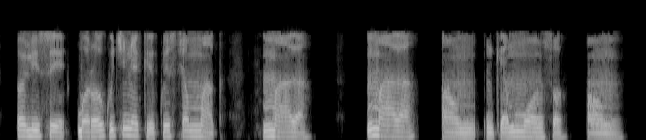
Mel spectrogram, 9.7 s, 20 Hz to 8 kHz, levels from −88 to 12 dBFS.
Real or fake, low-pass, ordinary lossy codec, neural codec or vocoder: fake; 7.2 kHz; AAC, 16 kbps; codec, 24 kHz, 3.1 kbps, DualCodec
